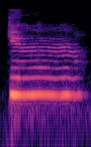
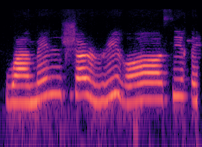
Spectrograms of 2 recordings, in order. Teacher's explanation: hold the sound of noon at the end for 2 seconds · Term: noon gunna rule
